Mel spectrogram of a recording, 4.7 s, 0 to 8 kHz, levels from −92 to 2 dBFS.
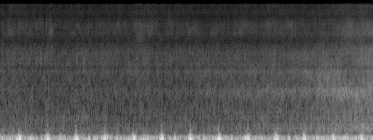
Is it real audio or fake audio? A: fake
